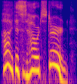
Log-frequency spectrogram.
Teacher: in Private Parts, he makes his voice kind of breathy.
